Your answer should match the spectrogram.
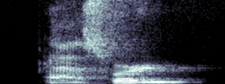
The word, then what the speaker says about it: passwd: Password? – Isn't it P-A-S-S-W-D? – No, it's password. – Oh, okay. Well, then never mind. Not such a good story, but I remember you saying password.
